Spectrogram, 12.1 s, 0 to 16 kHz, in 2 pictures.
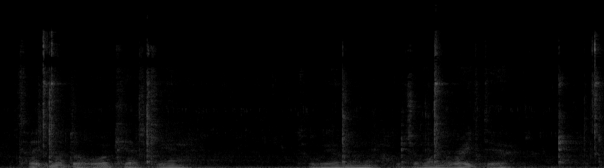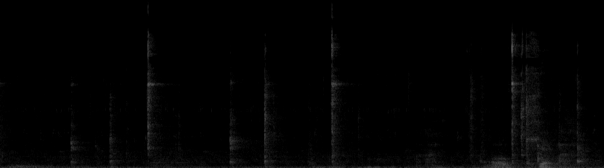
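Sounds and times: hand tool clicks and metal knocks: 0:10.8 - 0:12.0.

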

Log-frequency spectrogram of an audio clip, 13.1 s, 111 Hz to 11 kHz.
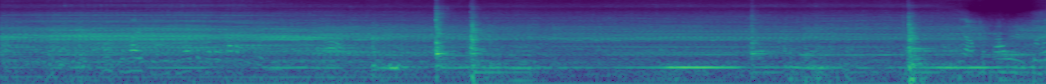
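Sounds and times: excavator diesel engine running: 0:00.0 - 0:13.0
pitched hum: 0:00.0 - 0:13.0
sharp knocks: 0:05.4 - 0:06.2.

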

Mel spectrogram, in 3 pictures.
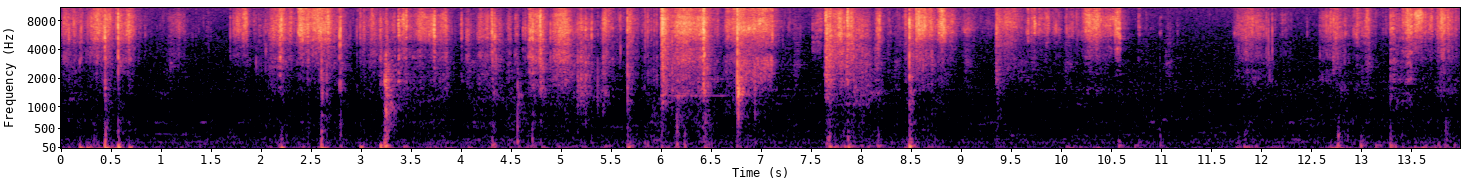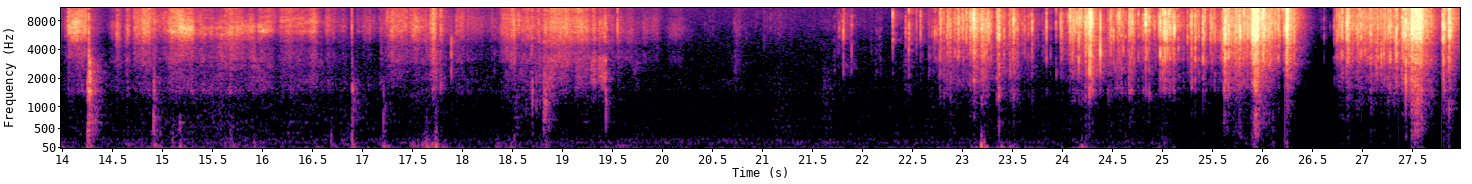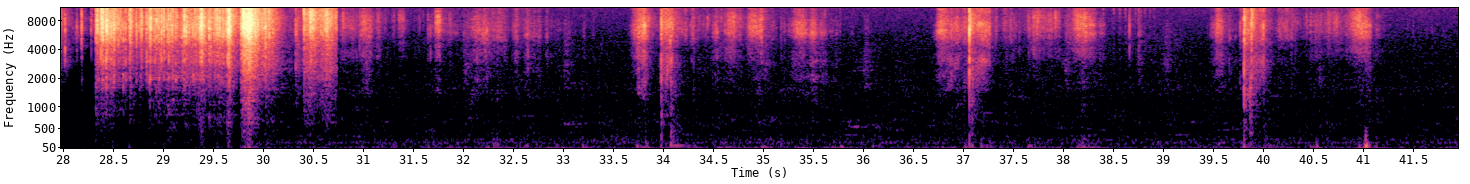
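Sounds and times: paper rustling: 0:01.9 - 0:10.6, 0:11.8 - 0:19.7, 0:21.8 - 0:32.3
packaging tearing and crinkling: 0:22.5 - 0:30.8.

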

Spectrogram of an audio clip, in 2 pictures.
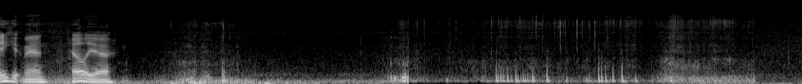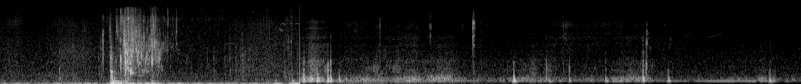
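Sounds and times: handling knocks and rustles: 0:04.1 - 0:13.8
fish splashing into water: 0:08.8 - 0:11.0.

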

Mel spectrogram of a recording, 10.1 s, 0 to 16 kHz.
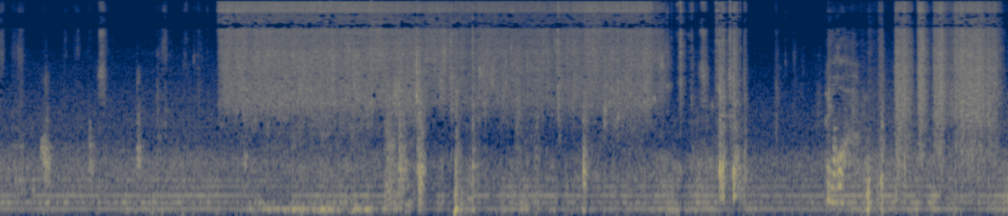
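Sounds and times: kitchen tap running into sink: 0:02.2 - 0:06.8.

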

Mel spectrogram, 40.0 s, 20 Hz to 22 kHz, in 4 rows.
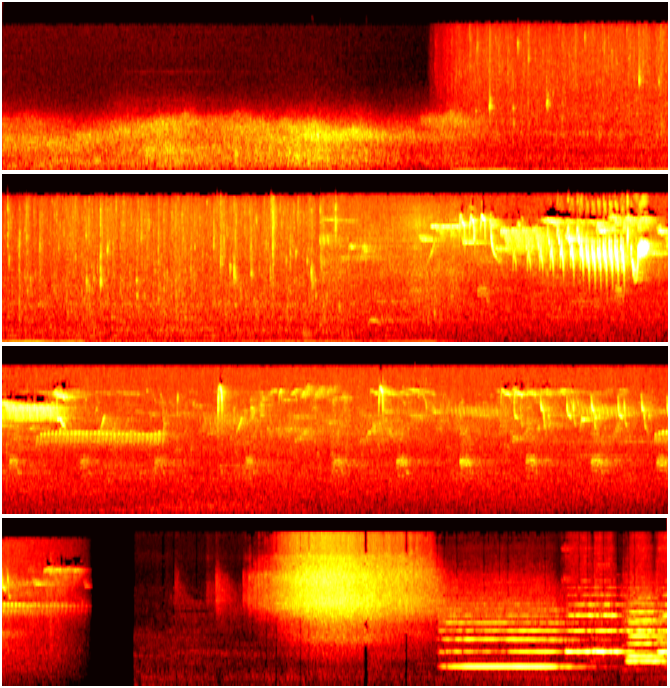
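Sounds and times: water drips: 0:06.4 - 0:17.3
light drizzle pattering: 0:06.6 - 0:16.5
songbirds chirping and trilling: 0:14.6 - 0:31.2.

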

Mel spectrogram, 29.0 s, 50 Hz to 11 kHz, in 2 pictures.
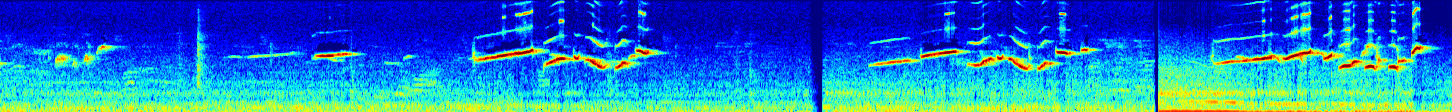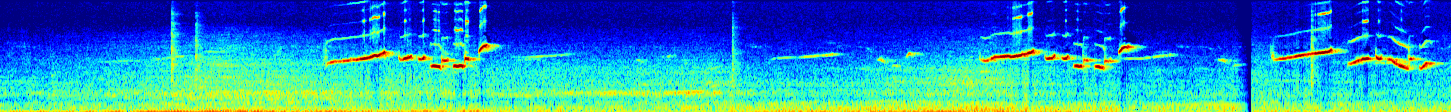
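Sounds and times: bird whistling song: 0:00.0 - 0:01.4, 0:02.2 - 0:07.6, 0:08.4 - 0:14.4, 0:17.7 - 0:29.0
high clicking bird notes: 0:12.0 - 0:14.4, 0:16.1 - 0:16.8, 0:21.8 - 0:29.0.

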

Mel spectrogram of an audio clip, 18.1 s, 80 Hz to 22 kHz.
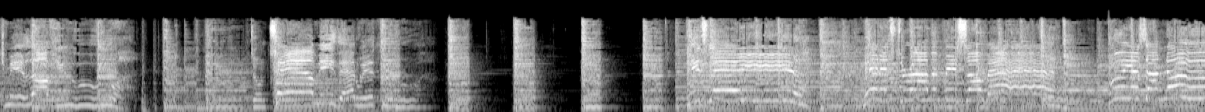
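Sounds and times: man singing: 0:00.0 - 0:02.2, 0:03.6 - 0:06.7, 0:10.1 - 0:18.0
acoustic guitar strumming: 0:00.0 - 0:18.0.

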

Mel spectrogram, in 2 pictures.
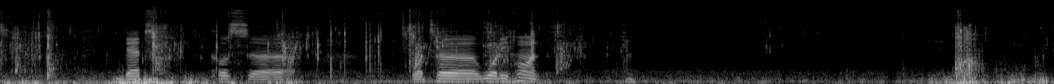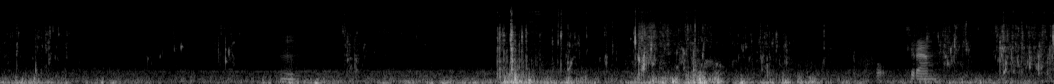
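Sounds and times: hands sloshing in muddy water: 0:00.0 - 0:06.5, 0:09.8 - 0:11.4, 0:13.9 - 0:14.4, 0:16.0 - 0:18.8, 0:19.7 - 0:21.0
loud water splashes: 0:01.4 - 0:02.0, 0:04.0 - 0:06.3, 0:16.1 - 0:18.5, 0:19.7 - 0:21.0.

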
